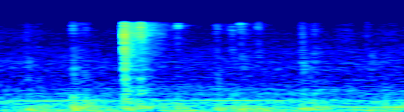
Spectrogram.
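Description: Laptop keyboard being typed on: a few separate, faint key taps, the loudest just over half a second in.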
